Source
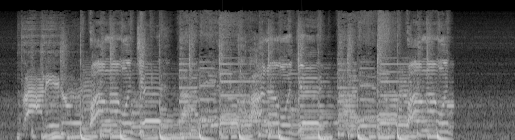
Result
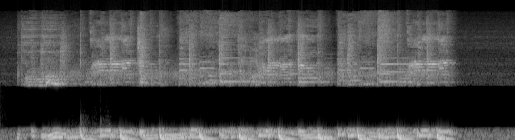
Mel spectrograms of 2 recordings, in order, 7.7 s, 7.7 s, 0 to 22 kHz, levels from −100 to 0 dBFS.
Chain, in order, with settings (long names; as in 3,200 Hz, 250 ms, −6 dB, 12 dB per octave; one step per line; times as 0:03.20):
loose part that buzzes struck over −35 dBFS, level −31 dBFS
brick-wall band-stop 320–1,800 Hz
0:01.02–0:01.64: downward compressor, threshold −26 dBFS, peak gain reduction 6.5 dB
reverb whose tail is shaped and stops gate 150 ms falling, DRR 4 dB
